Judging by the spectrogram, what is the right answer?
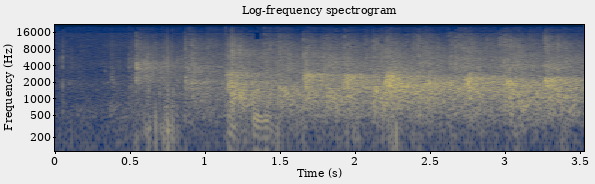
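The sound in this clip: Applause from a conference audience welcoming a speaker to the stage, beginning after a brief pause and swelling into dense, sustained clapping that holds to the end.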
